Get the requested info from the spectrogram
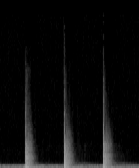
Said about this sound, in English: A knocking at the door.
